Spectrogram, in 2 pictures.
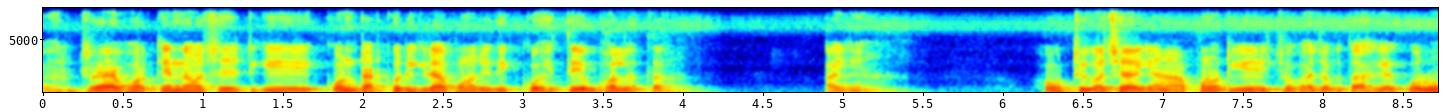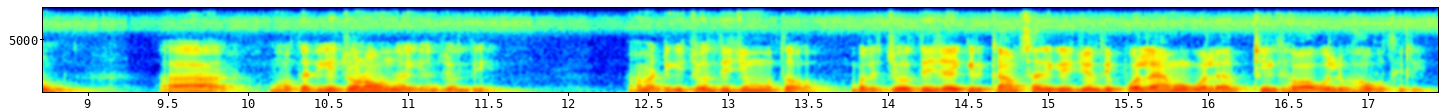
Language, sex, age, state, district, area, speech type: Odia, male, 30-45, Odisha, Boudh, rural, spontaneous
